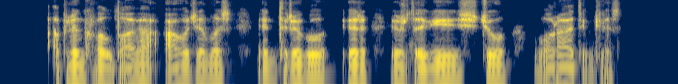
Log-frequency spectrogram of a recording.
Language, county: Lithuanian, Alytus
